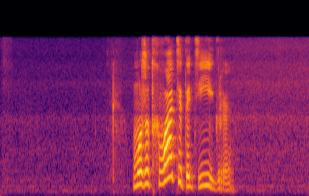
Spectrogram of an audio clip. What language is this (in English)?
Russian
